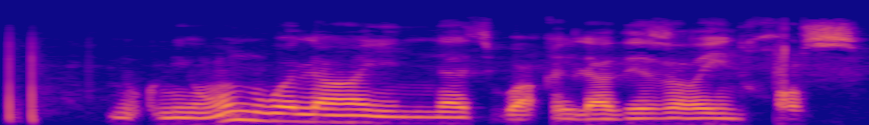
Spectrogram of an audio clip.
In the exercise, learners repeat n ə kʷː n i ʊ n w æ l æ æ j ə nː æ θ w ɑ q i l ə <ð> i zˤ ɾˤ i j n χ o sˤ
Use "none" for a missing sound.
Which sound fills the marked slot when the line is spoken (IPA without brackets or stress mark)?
ð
